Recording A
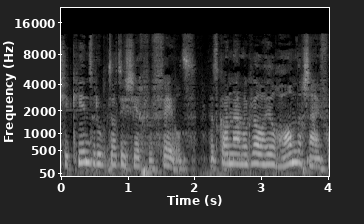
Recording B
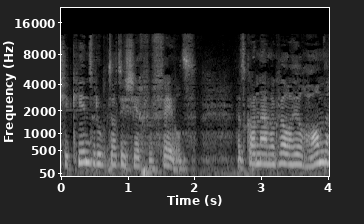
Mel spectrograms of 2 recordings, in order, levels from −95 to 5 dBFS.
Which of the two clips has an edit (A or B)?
A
